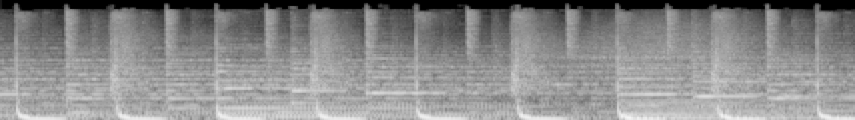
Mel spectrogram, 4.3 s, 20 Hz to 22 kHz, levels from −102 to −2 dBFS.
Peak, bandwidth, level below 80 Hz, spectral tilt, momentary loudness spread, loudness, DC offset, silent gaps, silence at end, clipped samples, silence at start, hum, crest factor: -2 dBFS; 18 kHz; -20 dBFS; -4.5 dB/octave; 3 LU; -17 LUFS; under 0.1%; none; 0 s; under 0.1%; 0 s; none; 14 dB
